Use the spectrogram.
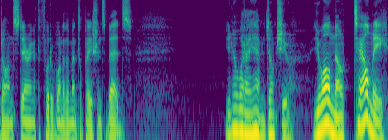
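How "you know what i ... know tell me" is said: loud, high-pitched demand. A narrator's reading. Dawn questions the man in the bed, demanding. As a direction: press hard for an answer, pitch climbing. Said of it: "she was demanding".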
